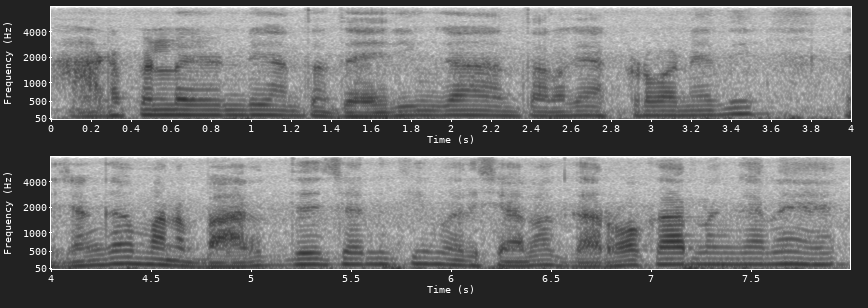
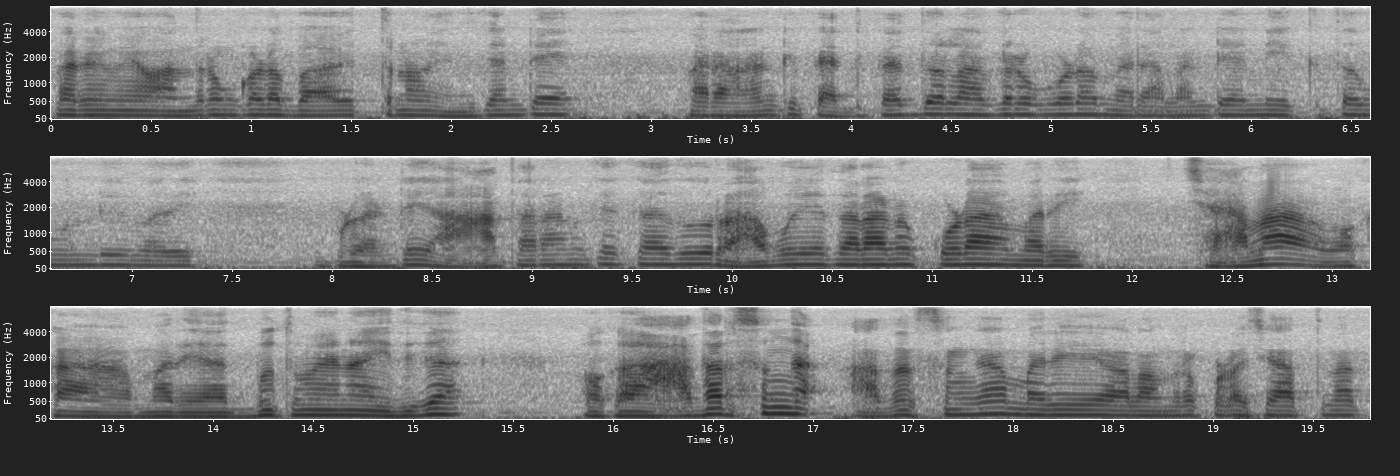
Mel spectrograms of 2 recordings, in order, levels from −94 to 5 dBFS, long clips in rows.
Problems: none marked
